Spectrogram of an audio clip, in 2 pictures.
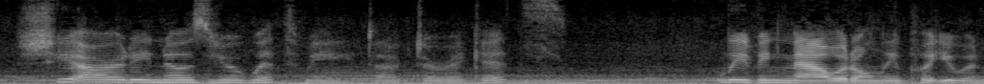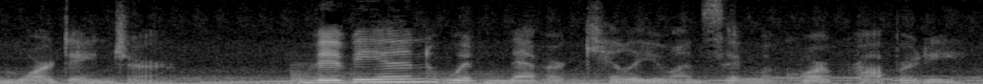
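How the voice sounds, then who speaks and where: An actress playing a cool, calculating corporate boss in an audio drama, speaking with smooth authority and condescension. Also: female voice, medium pitch, steady tone, moderate pace, over music, close to an everyday voice. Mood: assured, condescending.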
